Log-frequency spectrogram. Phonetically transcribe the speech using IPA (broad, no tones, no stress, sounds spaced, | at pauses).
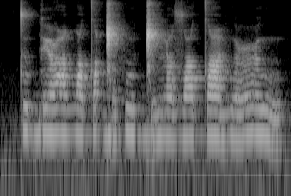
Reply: t u ɡ ø ʕ ə ðˤ e tˤ ə ɡ͡ǁ ə f u ɡ͡ǁ e ŋ ø zˤ u tˤ e v u ʕ u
